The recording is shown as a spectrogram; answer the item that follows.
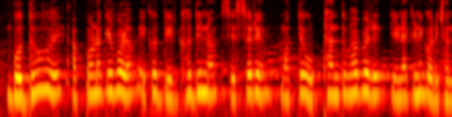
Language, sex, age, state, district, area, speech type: Odia, female, 18-30, Odisha, Kendujhar, urban, read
